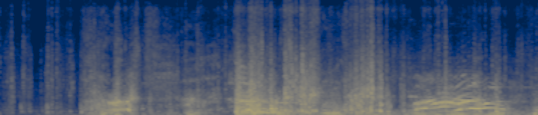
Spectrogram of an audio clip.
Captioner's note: Hundra and guards grunting; dramatic music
